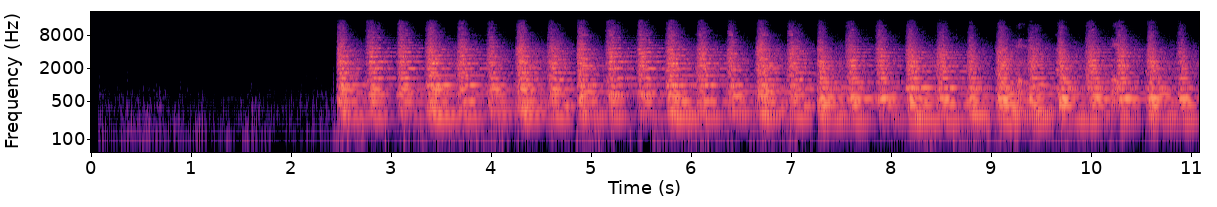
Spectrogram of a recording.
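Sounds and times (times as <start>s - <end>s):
wind buffeting microphone: 0.1s - 11.0s.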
